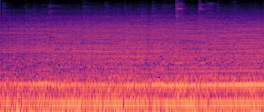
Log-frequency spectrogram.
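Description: A truck rumbles close by on the road in a loud, steady engine drone with a deep low hum that holds throughout, and no one speaks.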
